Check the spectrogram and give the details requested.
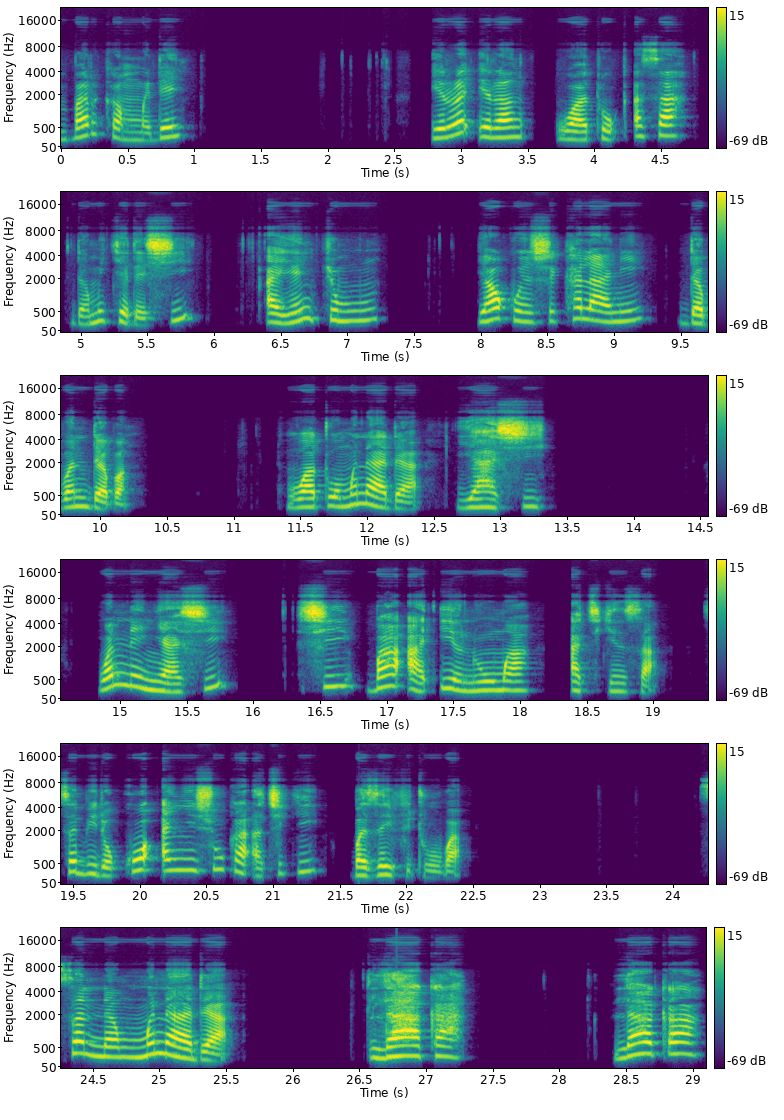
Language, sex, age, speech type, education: Hausa, male, 15-29, spontaneous, primary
